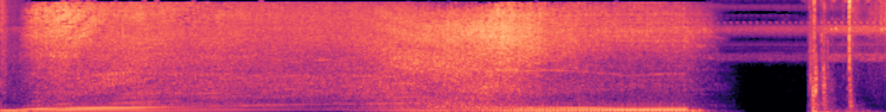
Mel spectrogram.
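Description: A car engine accelerates loudly for about ten seconds, its low drone climbing steadily in pitch, then cuts off abruptly into silence before a brief clunk near the end.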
